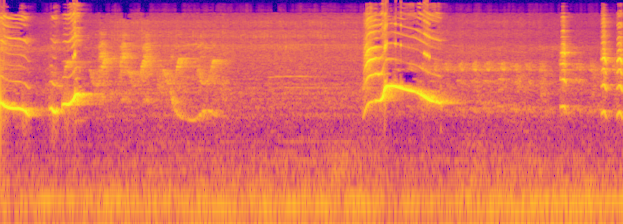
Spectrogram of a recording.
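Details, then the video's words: Vietnamese caged laughingthrush singing as it dances with spread feathers. A dipping whistle and a soft wandering warble, then after a pause one loud rising-and-falling whistle, followed by faint high notes. "khướu hót múa xòe như máy bay"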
